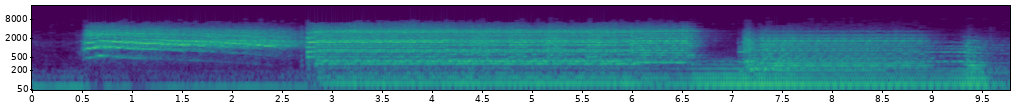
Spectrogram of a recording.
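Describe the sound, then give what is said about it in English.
A loud, blood-curdling scream rings out from high above the stage of an opera house in three long, sustained bursts, the first sliding downward in pitch, with no talking around it. “From way up in the heights of the stage, the opera house was pierced with a blood-curdling scream.”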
